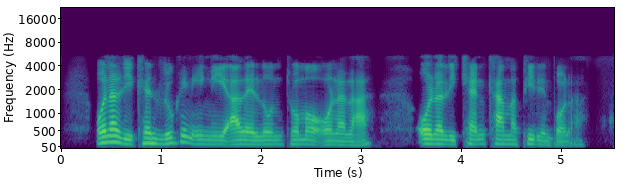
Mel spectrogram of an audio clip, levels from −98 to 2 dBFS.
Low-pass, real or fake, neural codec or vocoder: 5.4 kHz; fake; codec, 16 kHz, 2 kbps, X-Codec, HuBERT features, trained on balanced general audio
